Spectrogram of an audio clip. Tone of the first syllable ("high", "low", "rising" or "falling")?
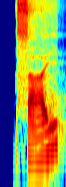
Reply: rising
